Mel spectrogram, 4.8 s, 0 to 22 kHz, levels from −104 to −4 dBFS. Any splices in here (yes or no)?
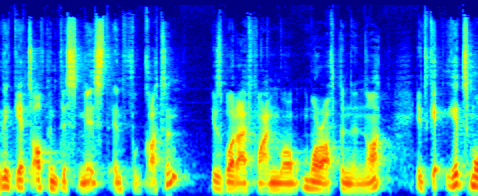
no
